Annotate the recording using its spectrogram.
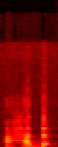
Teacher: qolqolah kubro dibaca memantul dan jelas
